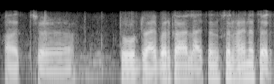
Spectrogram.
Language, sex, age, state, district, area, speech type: Hindi, male, 30-45, Uttar Pradesh, Bhadohi, rural, conversation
